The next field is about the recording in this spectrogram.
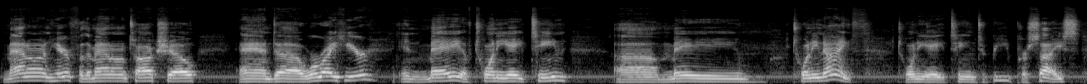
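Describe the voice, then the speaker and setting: Congested male vlog host, slightly high voice, rambling solo monologue, faint hum. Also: slow pace, a little mellow. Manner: rambling, full of ums and restarts. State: congested from allergies and a cold. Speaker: talk show host. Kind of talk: casual solo monologue to camera.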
